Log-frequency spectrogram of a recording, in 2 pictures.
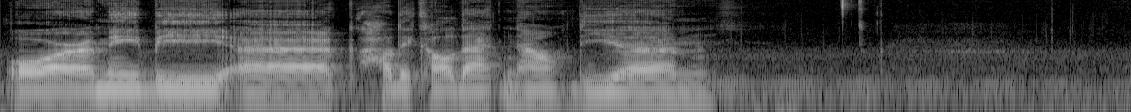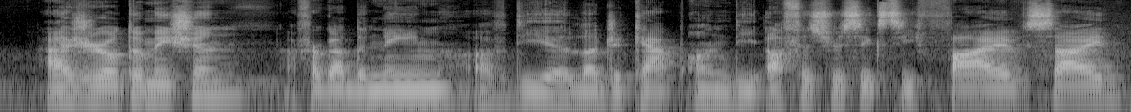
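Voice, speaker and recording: A man's voice: lowish voice, steady tone, measured pace, a little hiss or hum. A man with a French accent, casually chatting through a live coding stream, rambling with lots of fillers and restarts.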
